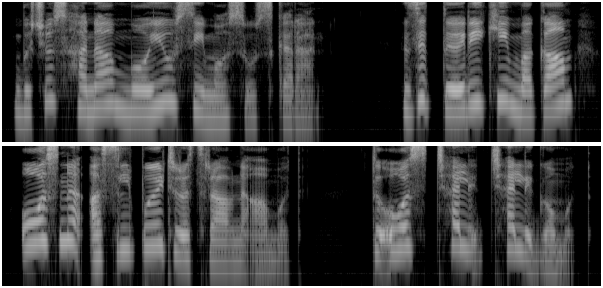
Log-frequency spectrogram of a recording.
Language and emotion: Kashmiri, sad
